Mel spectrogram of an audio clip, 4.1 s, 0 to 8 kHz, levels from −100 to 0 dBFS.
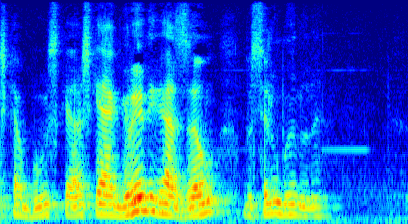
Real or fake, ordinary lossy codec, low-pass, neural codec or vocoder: real; none; none; none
